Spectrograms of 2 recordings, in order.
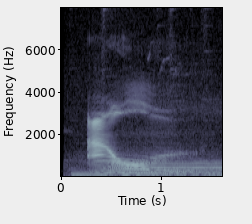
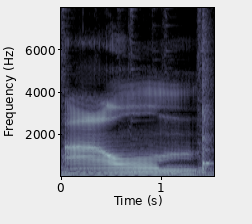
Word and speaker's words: AUM: Aum. Yeah, that's how it's pronounced. Aum. Like the yoga mantra.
